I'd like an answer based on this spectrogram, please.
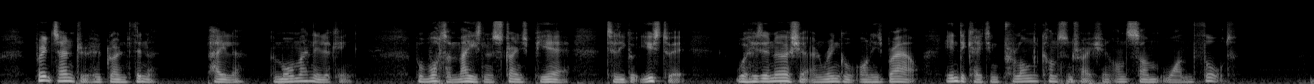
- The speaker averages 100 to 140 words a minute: No, average, 175 wpm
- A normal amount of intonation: Yes, average, 3.1 semitones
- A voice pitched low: Yes, low, 120 Hz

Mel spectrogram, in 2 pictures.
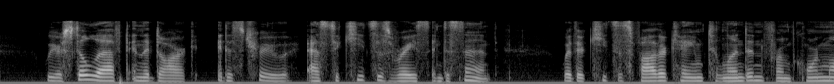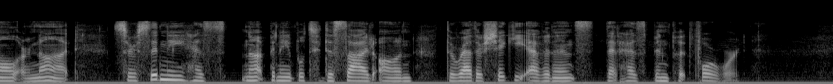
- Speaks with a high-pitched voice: No, medium, 160 Hz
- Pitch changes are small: Yes, narrow, 2.3 semitones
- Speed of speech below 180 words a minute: Yes, average, 160 wpm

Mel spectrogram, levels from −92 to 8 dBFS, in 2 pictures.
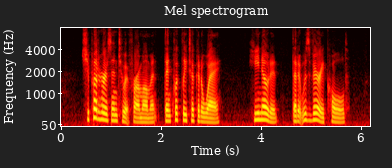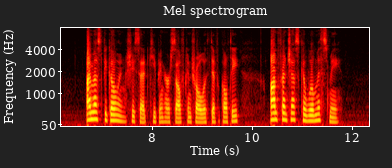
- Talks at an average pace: Yes, average, 180 wpm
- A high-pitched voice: No, medium, 160 Hz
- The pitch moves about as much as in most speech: No, wide, 6.0 semitones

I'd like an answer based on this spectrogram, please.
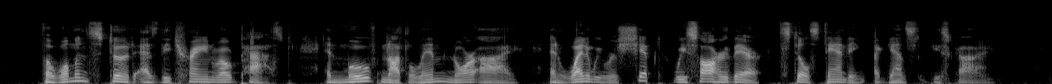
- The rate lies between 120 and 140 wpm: No, average, 160 wpm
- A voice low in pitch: Yes, low, 110 Hz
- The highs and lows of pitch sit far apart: No, average, 3.8 semitones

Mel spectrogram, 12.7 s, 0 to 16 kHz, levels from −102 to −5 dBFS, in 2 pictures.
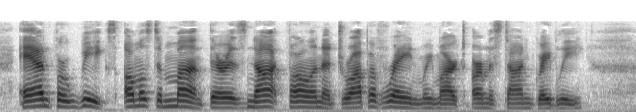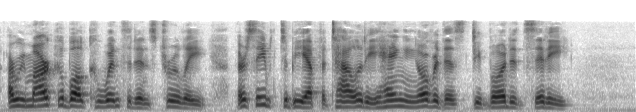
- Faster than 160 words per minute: No, average, 145 wpm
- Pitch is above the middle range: No, medium, 175 Hz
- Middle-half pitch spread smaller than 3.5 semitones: No, average, 4.5 semitones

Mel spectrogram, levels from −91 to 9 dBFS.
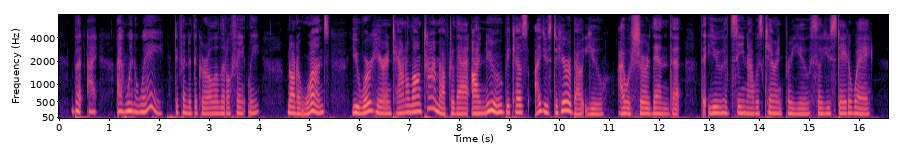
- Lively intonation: No, average, 3.6 semitones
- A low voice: No, medium, 170 Hz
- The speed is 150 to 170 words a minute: No, average, 190 wpm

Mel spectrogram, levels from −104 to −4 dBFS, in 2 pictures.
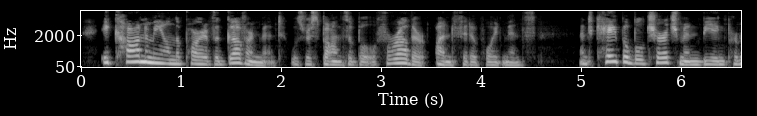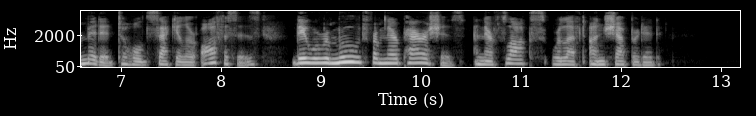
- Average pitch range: No, wide, 6.6 semitones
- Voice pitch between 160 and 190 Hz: Yes, medium, 185 Hz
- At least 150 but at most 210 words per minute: Yes, average, 155 wpm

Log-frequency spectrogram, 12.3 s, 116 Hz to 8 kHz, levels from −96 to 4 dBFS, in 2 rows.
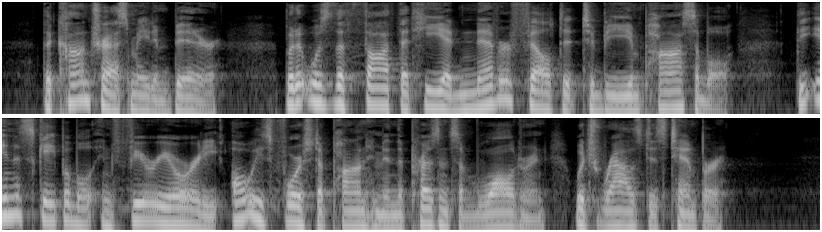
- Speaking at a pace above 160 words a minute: Yes, average, 170 wpm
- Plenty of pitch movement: Yes, wide, 6.2 semitones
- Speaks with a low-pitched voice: Yes, low, 125 Hz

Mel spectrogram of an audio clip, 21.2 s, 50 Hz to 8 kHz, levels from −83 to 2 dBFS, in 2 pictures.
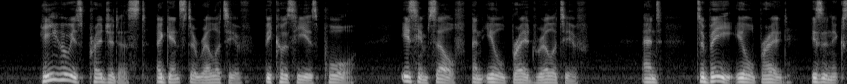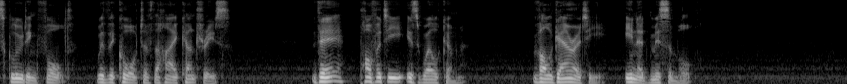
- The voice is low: Yes, low, 120 Hz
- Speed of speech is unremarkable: No, slow, 110 wpm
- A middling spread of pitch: Yes, average, 4.7 semitones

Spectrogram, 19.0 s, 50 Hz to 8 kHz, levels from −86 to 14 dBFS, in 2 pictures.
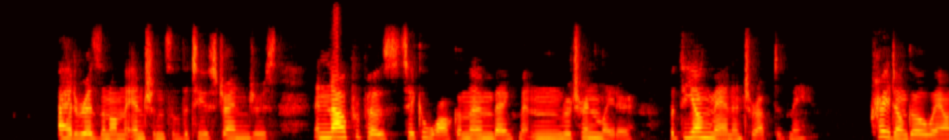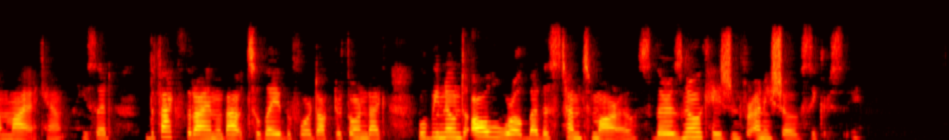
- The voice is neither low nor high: No, high, 230 Hz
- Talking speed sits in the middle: No, fast, 225 wpm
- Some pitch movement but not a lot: No, narrow, 2.0 semitones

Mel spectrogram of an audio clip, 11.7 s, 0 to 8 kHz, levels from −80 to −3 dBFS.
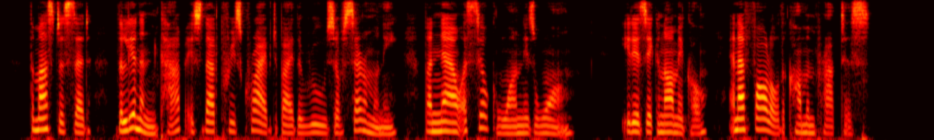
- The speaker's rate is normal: Yes, average, 155 wpm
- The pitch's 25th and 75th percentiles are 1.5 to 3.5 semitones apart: No, average, 4.5 semitones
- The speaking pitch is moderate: Yes, medium, 180 Hz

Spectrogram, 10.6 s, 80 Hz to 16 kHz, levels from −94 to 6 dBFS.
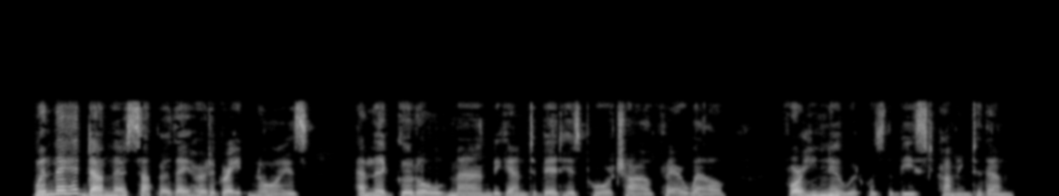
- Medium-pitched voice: Yes, medium, 175 Hz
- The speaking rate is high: No, average, 185 wpm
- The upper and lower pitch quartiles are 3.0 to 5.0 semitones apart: No, narrow, 2.6 semitones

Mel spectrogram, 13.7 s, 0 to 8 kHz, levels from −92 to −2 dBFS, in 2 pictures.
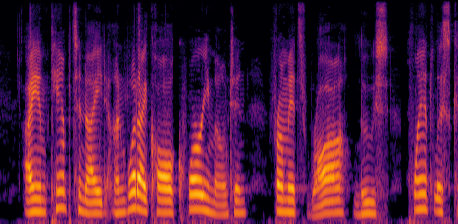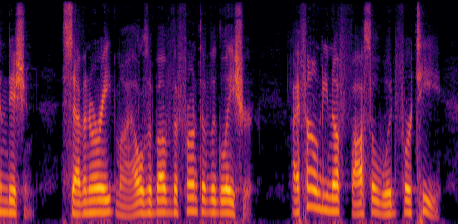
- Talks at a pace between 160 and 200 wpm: No, average, 150 wpm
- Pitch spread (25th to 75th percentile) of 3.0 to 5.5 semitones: No, narrow, 2.6 semitones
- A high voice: No, medium, 160 Hz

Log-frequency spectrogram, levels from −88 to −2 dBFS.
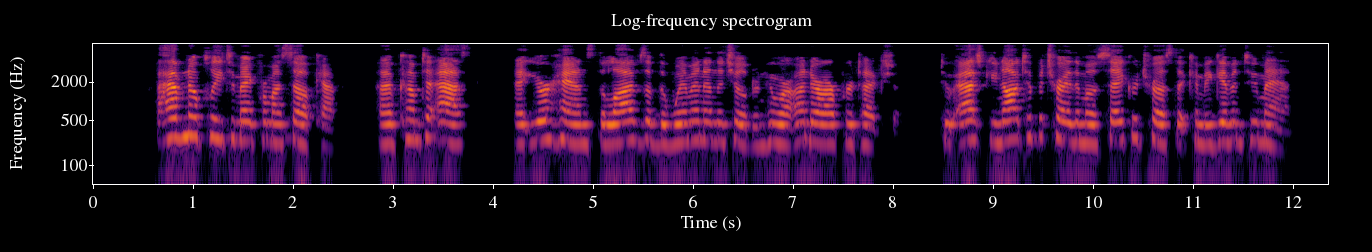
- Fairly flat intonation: Yes, narrow, 2.1 semitones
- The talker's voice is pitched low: No, high, 230 Hz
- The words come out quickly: Yes, fast, 220 wpm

